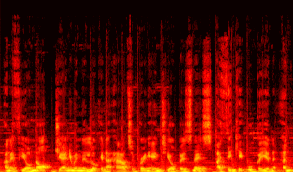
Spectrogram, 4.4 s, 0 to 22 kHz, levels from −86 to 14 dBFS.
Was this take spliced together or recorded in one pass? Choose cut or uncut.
uncut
